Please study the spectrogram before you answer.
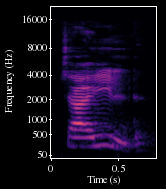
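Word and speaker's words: child: से शब्द है ये जैसे सी एच आई एल डी यहां पर क्या उच्चारण आ रहा है यहां पे चाइल्ड ये हम इसको क्या पढ़ रहे हैं चाइल्ड यानी आई का उच्चारण आ रहा है यहां पर चाइल्ड माइल्ड फाइंड बाइंडी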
